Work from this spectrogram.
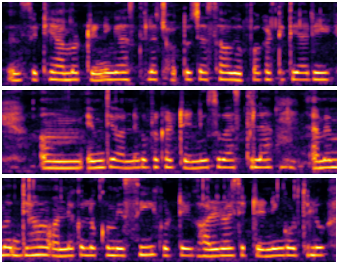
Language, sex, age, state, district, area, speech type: Odia, female, 18-30, Odisha, Jagatsinghpur, rural, spontaneous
